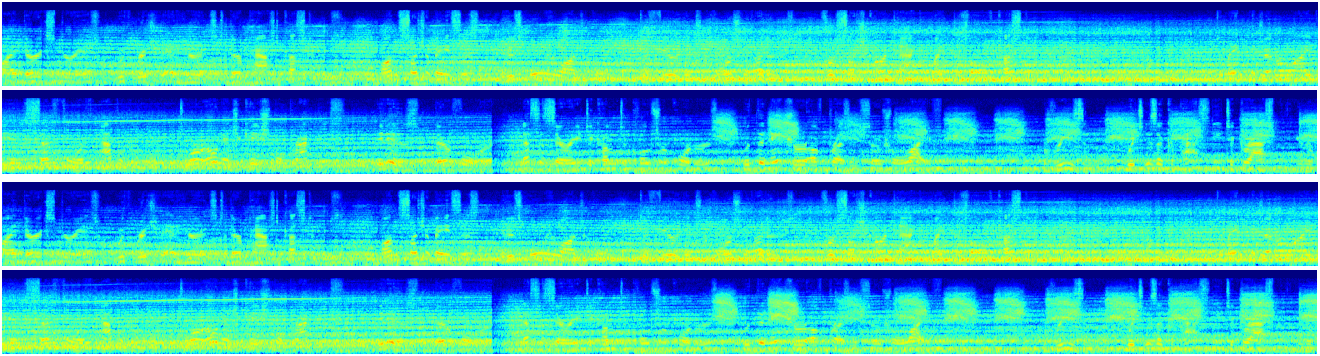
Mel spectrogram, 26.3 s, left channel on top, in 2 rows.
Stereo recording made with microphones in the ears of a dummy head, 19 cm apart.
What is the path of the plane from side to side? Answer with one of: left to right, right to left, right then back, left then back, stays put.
left to right.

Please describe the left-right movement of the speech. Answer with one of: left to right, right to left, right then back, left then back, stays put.
stays put.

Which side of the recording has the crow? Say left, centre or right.
right.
